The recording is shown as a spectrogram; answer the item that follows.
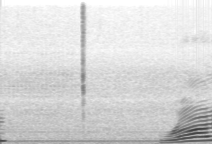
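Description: A woman's drawn-out exclamation, rising in pitch, begins near the end after a quieter stretch. Under it runs a faint steady hum, with one short click about halfway.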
